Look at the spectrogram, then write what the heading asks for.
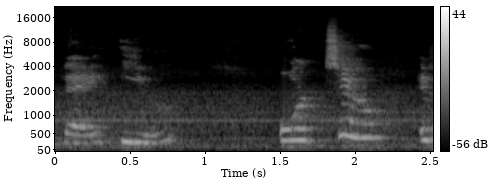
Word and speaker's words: ils: one next you have e and it's pronounced the same as this one e he e i l s we don't say the S the S only gets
